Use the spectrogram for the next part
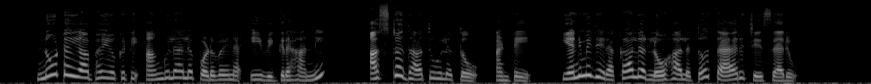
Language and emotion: Telugu, neutral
